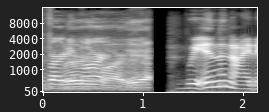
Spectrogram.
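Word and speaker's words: Verti Marte: We really just wanted to know how to pronounce it. Oh, Verdi. Yeah, it's Verdi Mart. Verdi Mart.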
